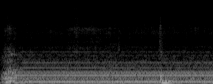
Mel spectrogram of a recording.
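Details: Whirlpool/Maytag WTW5105HC2 washer in factory diagnostic mode with the lid locked: the drain pump is activated and gives a steady low electric hum at constant pitch, without rattles or grinding, which is normal operation.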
